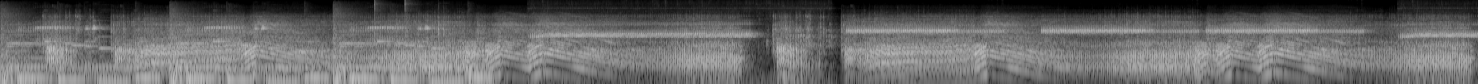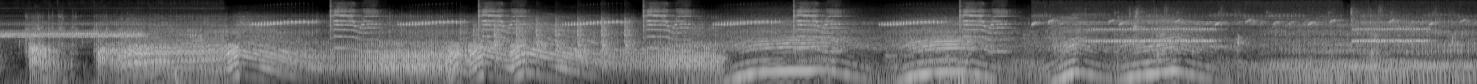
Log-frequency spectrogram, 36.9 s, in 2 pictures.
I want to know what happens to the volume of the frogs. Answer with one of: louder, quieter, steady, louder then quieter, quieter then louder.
steady.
